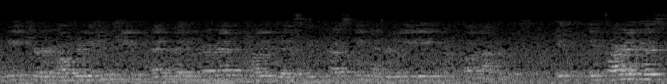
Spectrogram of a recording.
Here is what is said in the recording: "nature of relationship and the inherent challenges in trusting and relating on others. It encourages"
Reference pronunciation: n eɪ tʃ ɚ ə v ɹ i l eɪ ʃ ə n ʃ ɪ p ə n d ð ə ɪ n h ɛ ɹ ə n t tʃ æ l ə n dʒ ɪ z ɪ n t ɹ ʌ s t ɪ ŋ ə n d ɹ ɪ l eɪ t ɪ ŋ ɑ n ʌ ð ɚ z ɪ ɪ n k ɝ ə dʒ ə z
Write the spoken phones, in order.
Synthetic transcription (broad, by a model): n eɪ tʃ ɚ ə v ɹ i l eɪ ʃ ə n ʃ ɪ p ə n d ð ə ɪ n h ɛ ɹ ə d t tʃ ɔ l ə dʒ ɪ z ɪ n t ɹ ʌ s t ɪ ŋ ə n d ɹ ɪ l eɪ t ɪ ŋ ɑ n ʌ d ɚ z ɪ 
